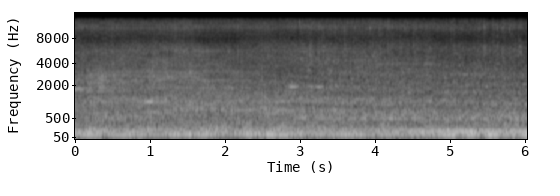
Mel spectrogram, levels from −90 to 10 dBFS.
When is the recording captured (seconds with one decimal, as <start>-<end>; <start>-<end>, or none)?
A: 2.7-6.0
